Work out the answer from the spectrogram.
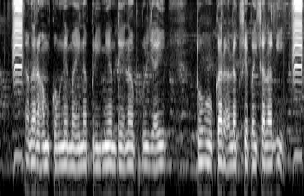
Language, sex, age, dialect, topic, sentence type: Bhojpuri, male, 31-35, Northern, banking, question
